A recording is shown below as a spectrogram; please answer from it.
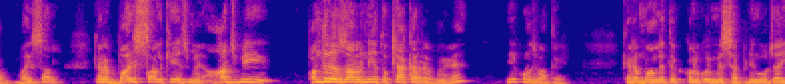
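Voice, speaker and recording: A man's voice: sits high, darkish tone, breathy edge. A man, a podcast guest, telling a story in casual conversation and acting out both sides of the dialogue.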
